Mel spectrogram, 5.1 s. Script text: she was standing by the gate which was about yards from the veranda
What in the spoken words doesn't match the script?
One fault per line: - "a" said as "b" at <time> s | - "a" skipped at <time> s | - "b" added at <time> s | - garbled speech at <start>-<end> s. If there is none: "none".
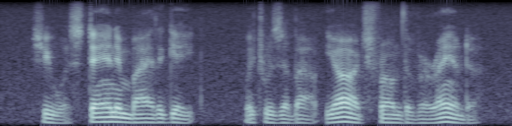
none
